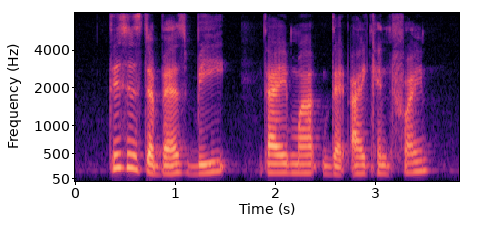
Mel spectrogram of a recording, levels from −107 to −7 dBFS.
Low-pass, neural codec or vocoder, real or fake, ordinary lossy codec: none; none; real; none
